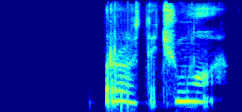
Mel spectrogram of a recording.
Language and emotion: Russian, angry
